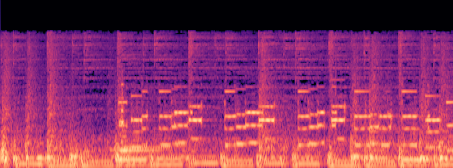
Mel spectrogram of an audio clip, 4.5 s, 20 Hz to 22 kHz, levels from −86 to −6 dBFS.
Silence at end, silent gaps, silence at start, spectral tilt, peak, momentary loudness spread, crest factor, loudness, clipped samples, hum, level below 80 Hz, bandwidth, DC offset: 0 s; none; 0 s; -5 dB/octave; -4 dBFS; 4 LU; 14 dB; -17 LUFS; under 0.1%; none; -30 dBFS; 11.5 kHz; under 0.1%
